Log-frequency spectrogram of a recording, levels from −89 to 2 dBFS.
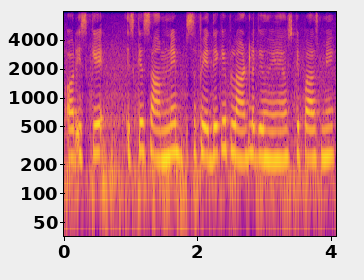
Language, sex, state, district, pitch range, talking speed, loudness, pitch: Hindi, female, Punjab, Kapurthala, 235-265 Hz, 190 wpm, -13 LUFS, 245 Hz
